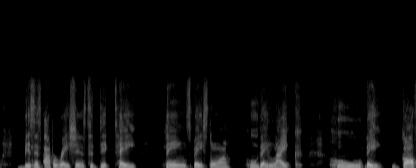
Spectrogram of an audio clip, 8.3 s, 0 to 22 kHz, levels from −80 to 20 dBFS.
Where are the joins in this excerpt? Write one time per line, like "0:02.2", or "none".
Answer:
none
